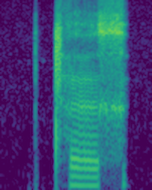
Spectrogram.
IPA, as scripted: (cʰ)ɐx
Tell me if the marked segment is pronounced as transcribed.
no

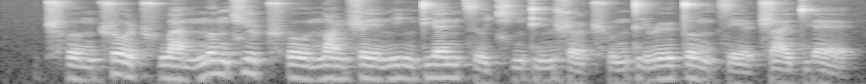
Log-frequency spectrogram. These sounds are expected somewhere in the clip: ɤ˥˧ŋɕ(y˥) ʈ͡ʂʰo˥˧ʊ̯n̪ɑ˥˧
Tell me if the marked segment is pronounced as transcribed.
no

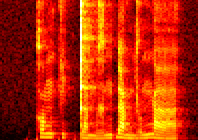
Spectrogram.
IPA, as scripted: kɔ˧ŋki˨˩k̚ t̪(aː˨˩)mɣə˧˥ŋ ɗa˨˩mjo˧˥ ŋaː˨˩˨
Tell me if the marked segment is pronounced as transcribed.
no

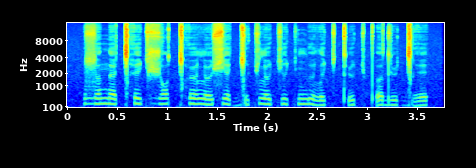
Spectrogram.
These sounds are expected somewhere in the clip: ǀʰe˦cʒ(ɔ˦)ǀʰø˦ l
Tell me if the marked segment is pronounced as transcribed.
yes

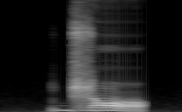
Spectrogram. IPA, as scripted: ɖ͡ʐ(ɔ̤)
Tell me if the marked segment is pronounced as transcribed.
no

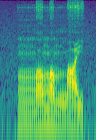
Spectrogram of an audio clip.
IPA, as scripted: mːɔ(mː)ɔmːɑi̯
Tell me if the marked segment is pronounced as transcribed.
no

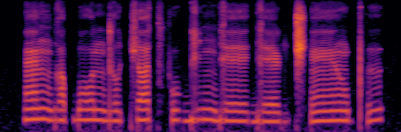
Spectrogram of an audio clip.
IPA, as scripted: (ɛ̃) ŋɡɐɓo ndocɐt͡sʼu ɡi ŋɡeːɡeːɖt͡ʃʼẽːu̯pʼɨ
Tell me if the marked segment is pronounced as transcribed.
yes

